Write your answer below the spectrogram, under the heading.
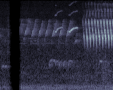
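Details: Belgian canary in a training stimulus recording: a brief scatter of thin chirps and twittering slurs after a short silent gap, then a dense, buzzy rattling trill of very rapid notes.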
